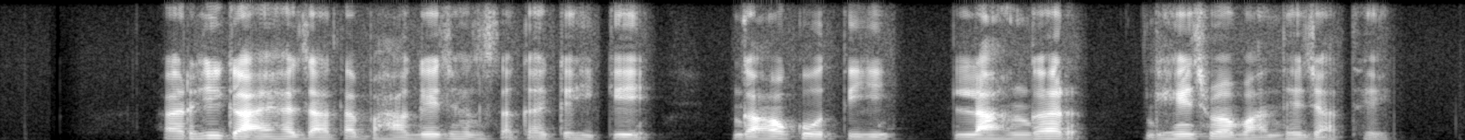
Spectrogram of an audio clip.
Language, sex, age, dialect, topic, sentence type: Chhattisgarhi, male, 18-24, Western/Budati/Khatahi, agriculture, statement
